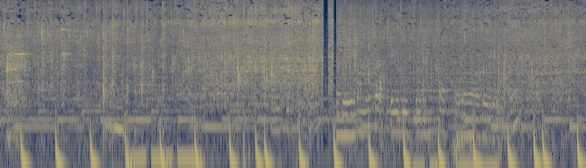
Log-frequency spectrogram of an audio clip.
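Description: Garlic-ginger paste sizzling as it fries in hot oil in a nonstick kadai, stirred and scraped with a wooden spatula. The sound cuts out for an instant about five seconds in, then the sizzling resumes.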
